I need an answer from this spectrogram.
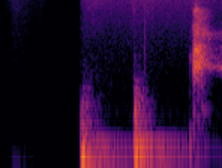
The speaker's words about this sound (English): This is when there was a knock on the door.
